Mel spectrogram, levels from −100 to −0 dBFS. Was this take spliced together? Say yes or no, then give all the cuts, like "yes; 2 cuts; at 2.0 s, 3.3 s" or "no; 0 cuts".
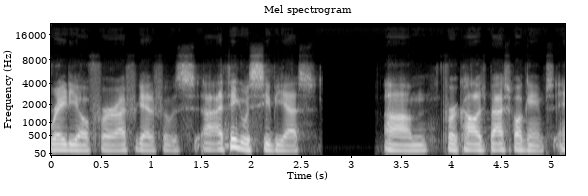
no; 0 cuts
